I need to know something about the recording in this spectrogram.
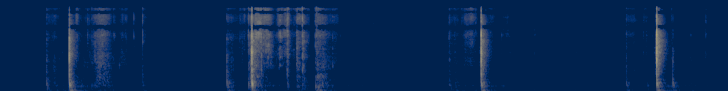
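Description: A punch tool clicks sharply as it presses through card.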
